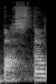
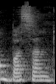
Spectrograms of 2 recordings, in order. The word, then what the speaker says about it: बसंत: व और ब की भी अशुद्धियां होती है, जैसे बहुत लोग वास्तव कहते हैं, वास्तव नहीं होता, क्या होता है, वास्तव। पूरब, पूरब नहीं होता, पूर्व होता है। वसंत नहीं होता, बसंत होता है।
